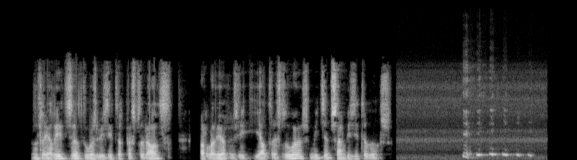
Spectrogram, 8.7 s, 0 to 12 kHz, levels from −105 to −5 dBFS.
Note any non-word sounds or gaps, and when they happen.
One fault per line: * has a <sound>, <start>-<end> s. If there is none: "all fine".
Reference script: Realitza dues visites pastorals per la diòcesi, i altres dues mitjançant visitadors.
* has a laugh, 6.9-8.0 s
